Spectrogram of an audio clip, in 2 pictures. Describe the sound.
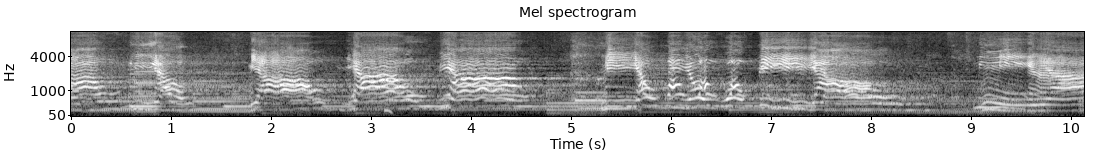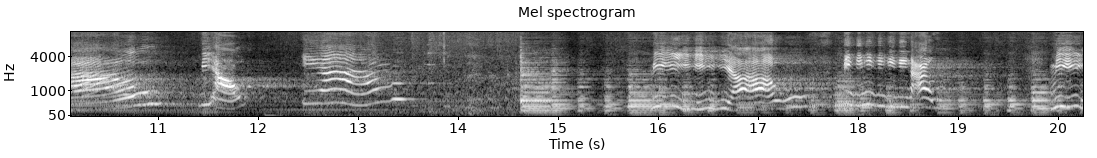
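Two singers sing a comic duet made entirely of meows on a 1990 Televisión Española show, imitating cats with swooping, operatic wails that trade back and forth, loud and continuous over steady musical backing.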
